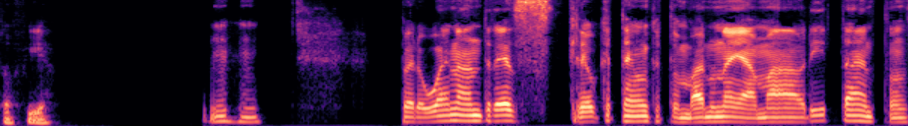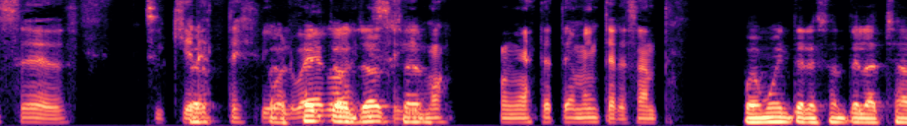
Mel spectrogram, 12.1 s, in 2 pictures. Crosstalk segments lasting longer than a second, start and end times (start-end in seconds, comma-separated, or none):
7.3-9.0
